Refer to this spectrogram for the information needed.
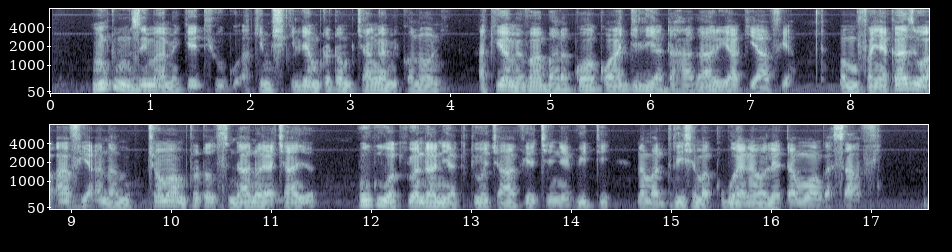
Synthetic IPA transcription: m̩tum̩zimaːmɛkɛti̥hukuʔakim̩ʃi̥kiliam̩tɔt̬ɔm̩t͡ʃaŋɡamikɔnɔni | akiwaːmɛvaːɓaɾakɔakwaːʄilijataɦaðaɾiakiafja̰ | mam̩faɲakaziwaʔafja̰ʔanam̩t͡ʃɔmam̩tɔtɔsindanɔjat͡ʃand͡ʒɔ | hukuakiwandanijaki̥tuɔt͡ʃaafjat͡ʃɛɲɛviti | namaðiɾiʃamakuɓwajanajɔlɛtamwaŋɡasafi̥

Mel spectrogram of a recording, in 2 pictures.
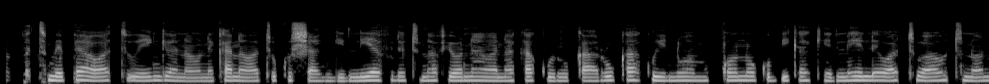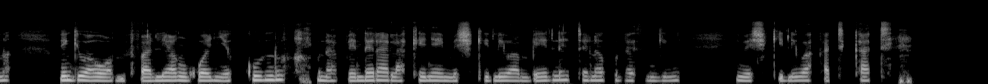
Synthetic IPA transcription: atumɛpɛawatʰuwɛŋɡiwanaɔnɛkanawatʰukuʃaŋɡiliavilɛtunavjɔɔnawanakakuɾukaɾukakuinuam̩kɔnɔkupikakɛlɛlɛwatʰuwaɔtunaɔna | wɛŋɡiwaɔwamɛfaliaŋɡuaɲɛkundukunapɛndɛɾalakɛɲaimɛʃi̥kiliwambɛlɛtʰɛnakunaziŋɡinɛ | imɛʃi̥kiliwakati̥kati̥

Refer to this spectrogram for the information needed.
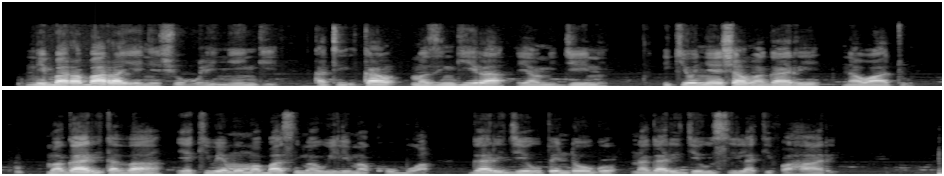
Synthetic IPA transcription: niɓaɾaɓaɾajɛɲɛʃuɣuliɲiŋɡi | katikamaziŋɡiɾajamiʄiniː | kiɔɲɛʃamaɠaɾi | nawatu | maɠaɾikaðaːjakiwɛmɔmaɓasimawilimakuɓwa | ɠaɾiʄɛupɛndɔɠɔ | naɡaɾiʄɛusilakifahaɾi

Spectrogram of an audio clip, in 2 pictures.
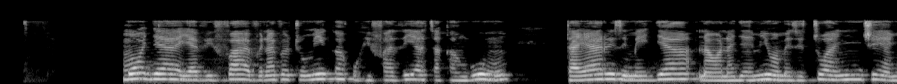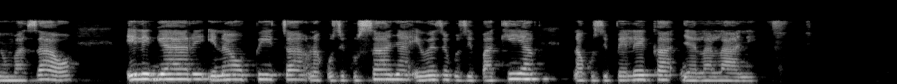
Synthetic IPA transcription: mɔʄajavifaːvinavjɔtumikakuhifaðiatakaŋɡumu | tajaɾizimɛʄaːnawanaʄamiːwamɛzitɔaɲ̩d͡ʒɛjaɲumbazaɔ | iliɠaɾiʔinajɔpitanakuzikusaɲaʔiwɛzɛkuzipakianakuzipɛlɛkaʄalalani

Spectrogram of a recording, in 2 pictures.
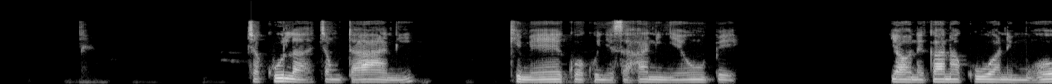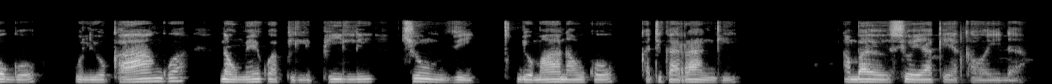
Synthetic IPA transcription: t͡ʃakulat͡ʃam̩taːni | kimɛɛkwakwɛɲɛsahaniɲɛupɛ | jaɔnɛkanakuwanimuhɔɠɔ | uliɔkʰaːŋɡwa | naumɛɛkwapilipʰili | t͡ʃuɱvi | ndiɔmaːnahukɔ | katikaɾaŋɡi | ambajɔsijɔjakɛjakawaiɗa

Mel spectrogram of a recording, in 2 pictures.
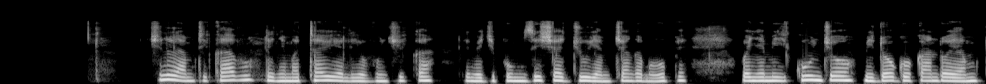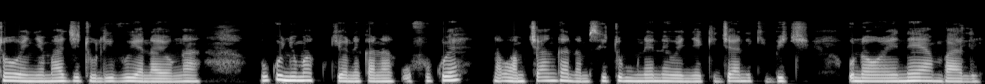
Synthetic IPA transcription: t͡ʃinalam̩tikavulɛɲɛmataijalijɔvuɲd͡ʒika | limɛʄipum̩ziʃaʄuːjam̩t͡ʃaŋɡamuupɛwɛɲɛmikuɲd͡ʒɔmiɗɔɠɔkandwɔjam̩tɔwɛɲɛmaʄitulivujanajɔŋaː | hukuɲumaukiɔnɛkanaufukwɛ | nawam̩t͡ʃaŋɡanam̩situm̩nɛnɛwɛɲɛkiʄanikiɓit͡ʃi̥ | unaɔɛnɛambali

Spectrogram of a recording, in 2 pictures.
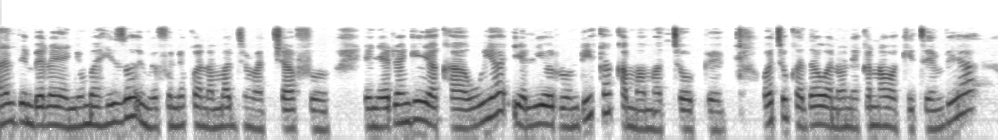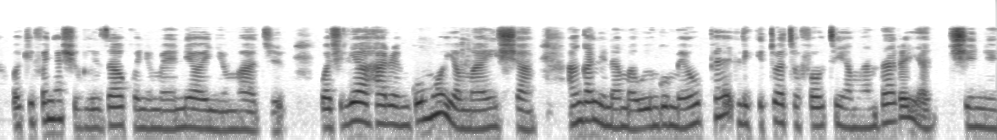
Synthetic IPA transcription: aðimbɛlɛjaɲumaɦizɔimɛfunikwanamaʄimat͡ʃafujɛɲɛɾaŋɡijakʰaujajalijɔɾundikakamamatʰɔpɛwatukaðaːwanaɔnɛkanawakitɛmbɛa | wakifaɲaʃuɣulizaɔkwɛɲɛmaɛnɛɔjɛɲɛmaʄiwat͡ʃiliahaɾiŋɡumujamaiʃaaŋɡalinamawiŋɡumɛupɛlikituatɔfautijamanðaɾija̰t͡ʃini

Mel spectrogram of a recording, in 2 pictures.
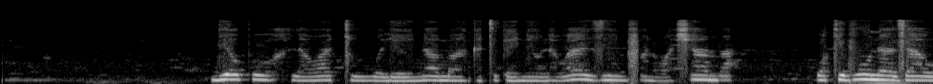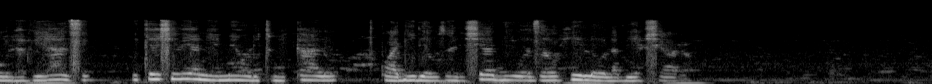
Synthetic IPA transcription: ʄɔpɔlawatuwaliɔinamakatikaɛnɛɔlawazim̩fanɔwaʃamba | wakivunazaɔlaviazi | likiaʃiɾianiɛnɛɔlitumikalɔkwaːʄilijauzaliʃaʄiwazaɔhilɔlaɓiaʃaɾa

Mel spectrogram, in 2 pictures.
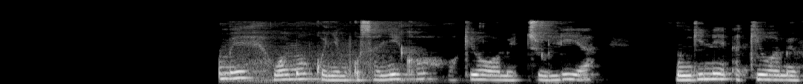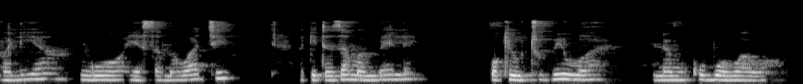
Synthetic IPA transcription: umɛwamɔkwɛɲɛm̩kusaɲikʰɔwakiwawamɛtulia | mwiŋɡinɛʔakiwaːmɛvaliaŋɡuɔjasamawatʰi | akitazamambɛlɛ | wakihutuɓiwa | nam̩kuɓwawaɔ

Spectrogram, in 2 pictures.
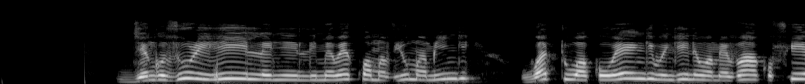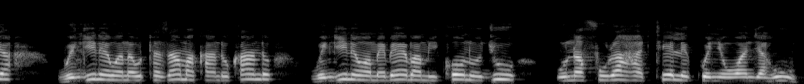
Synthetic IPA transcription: ʄɛŋɡɔzuɾihiːlɛɲɛlimɛwɛkwamavjumamiŋɡi | watuwakɔwɛŋɡiwɛŋɡinɛwamɛvaːkɔfia | wɛŋɡinɛwanautazamakandɔkʰandɔ | wɛŋɡinɛwamɛɓɛɓamikʰɔnɔʄuː | unafuɾaɦatʰɛlɛkwɛɲɛuwand͡ʒaɦuː

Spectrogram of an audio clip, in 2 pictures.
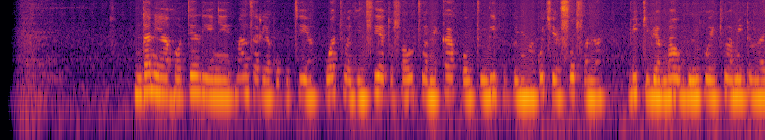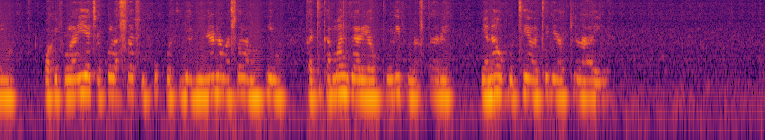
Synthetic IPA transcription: ndanijaɦɔtɛlijɛɲɛmanzaɾajakuvutiawatuwaʄinsiatɔfautiwamɛkaːkwautulivukwɛɲɛmakɔt͡ʃɔjasɔfana | vitivjambaɔvilivɔɛkɛwamitɔlaina | wakifuɾahiat͡ʃakulasafihukuwakiʄaɗilianamaswalamuɦimu | katikamanzaɾajautulivunaftaɾɛ | janajɔvutiawatɛʄawakilaːina

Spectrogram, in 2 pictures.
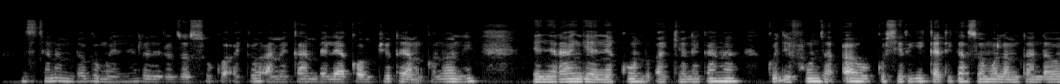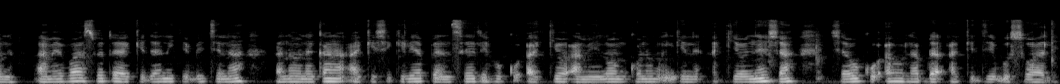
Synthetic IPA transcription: m̩si̥t͡ʃanam̩ɗɔɠɔmwɛɲɛlɛzilizɔsukwa̰ʔakiwaʔamɛkaːmbɛlɛjakɔmpjutajam̩kɔnɔnijɛɲɛɾaŋɡijɛɲɛkunduʔakiɔnɛkanakuʄifunzaʔaukuʃiɾikikatikasɔmɔlam̩tandaɔni | amɛvaːswɛtajakiʄanikiɓitinaːnaɔnɛkana̰ʔa̰kiʃikiliapɛ̰nsɛlḭɦukṵʔakiwaʔamɛinuam̩kɔnɔmwḭŋɡinɛakiɔɲɛʃaʃaukuʔaulaɓ̚ɗaʔakiʄiɓuswali

